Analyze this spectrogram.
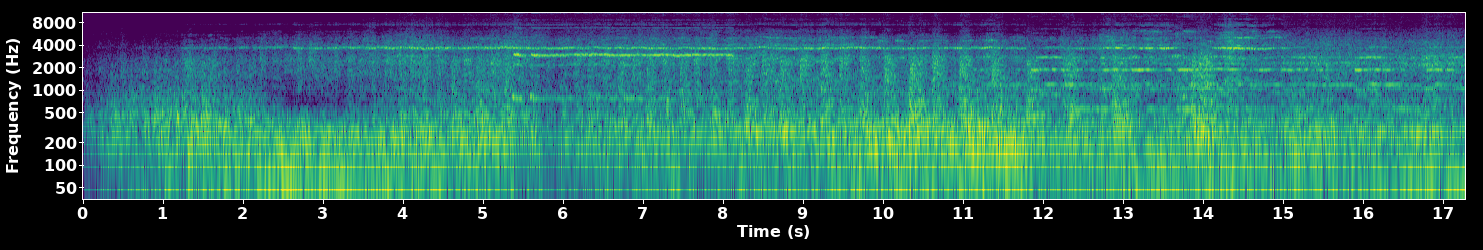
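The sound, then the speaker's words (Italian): A train arrives in the opening scene of Sergio Leone's 1968 film Once Upon a Time in the West, its steady heavy rumble laced with high metallic wheel squeals and screeches, loud and continuous throughout with no voices. “La prima scena racconta proprio l'arrivo del treno e un duello.”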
